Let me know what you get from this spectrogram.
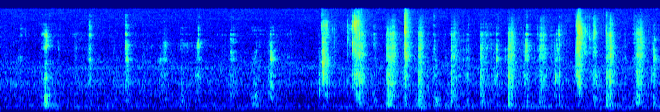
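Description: Crunching of raw bell pepper being bitten and chewed. It starts as soft, sparse chewing clicks, and from about five seconds in turns to louder, denser crisp crunches.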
